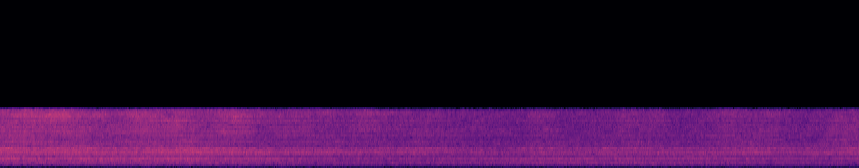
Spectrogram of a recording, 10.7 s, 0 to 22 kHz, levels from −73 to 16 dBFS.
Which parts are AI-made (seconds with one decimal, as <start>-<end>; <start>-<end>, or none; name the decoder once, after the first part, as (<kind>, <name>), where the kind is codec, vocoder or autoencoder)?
0.8-2.4 (vocoder, Vocos); 4.0-4.9; 7.6-9.4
